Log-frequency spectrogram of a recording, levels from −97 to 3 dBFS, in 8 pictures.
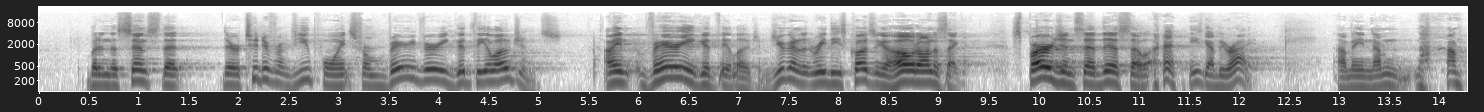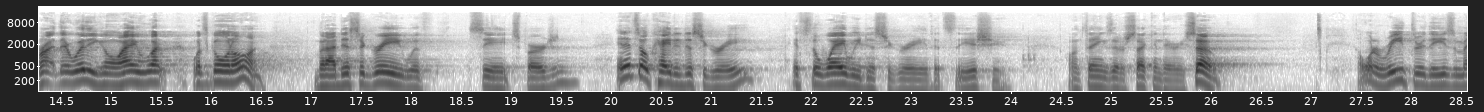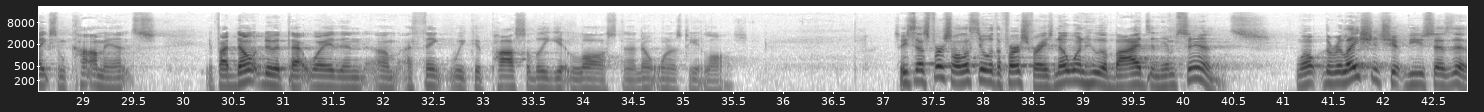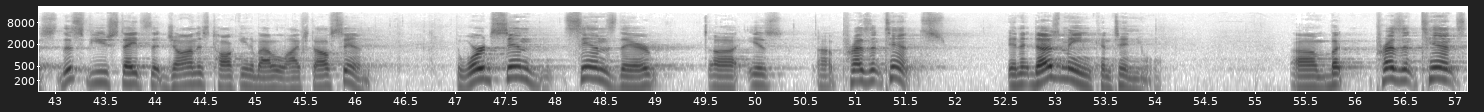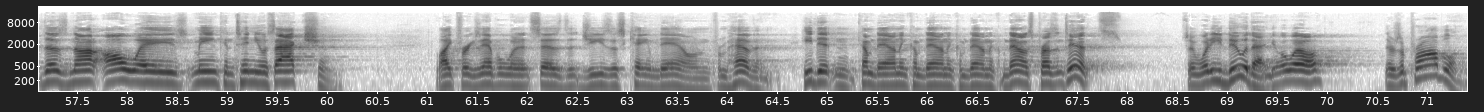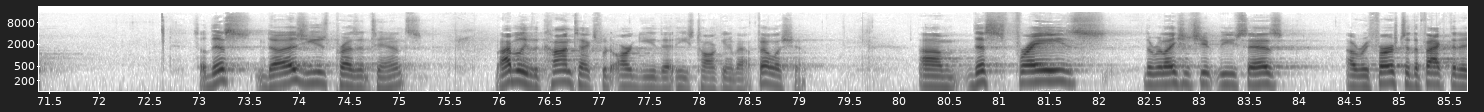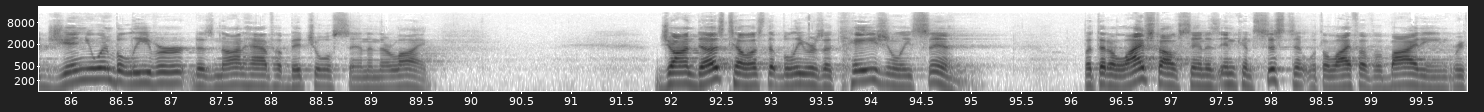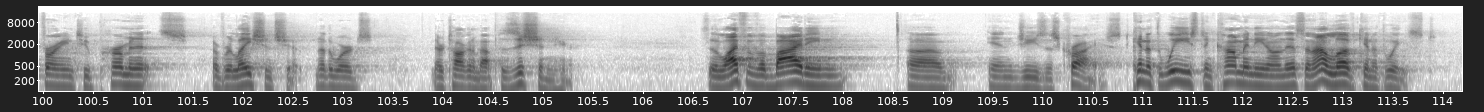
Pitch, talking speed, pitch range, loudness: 150 Hz, 165 wpm, 135-180 Hz, -26 LUFS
